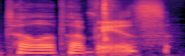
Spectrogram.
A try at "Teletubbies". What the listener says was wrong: Actually, it's actually Teletubbies is a British franchise. You pronounce it Telly, not Tella.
